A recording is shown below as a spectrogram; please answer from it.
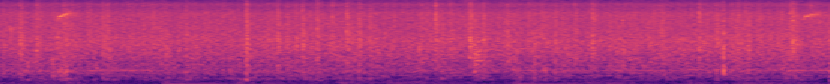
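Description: Steady rain hisses over everything, with a low rumbling drone surging underneath twice and a few sharper drips or taps.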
